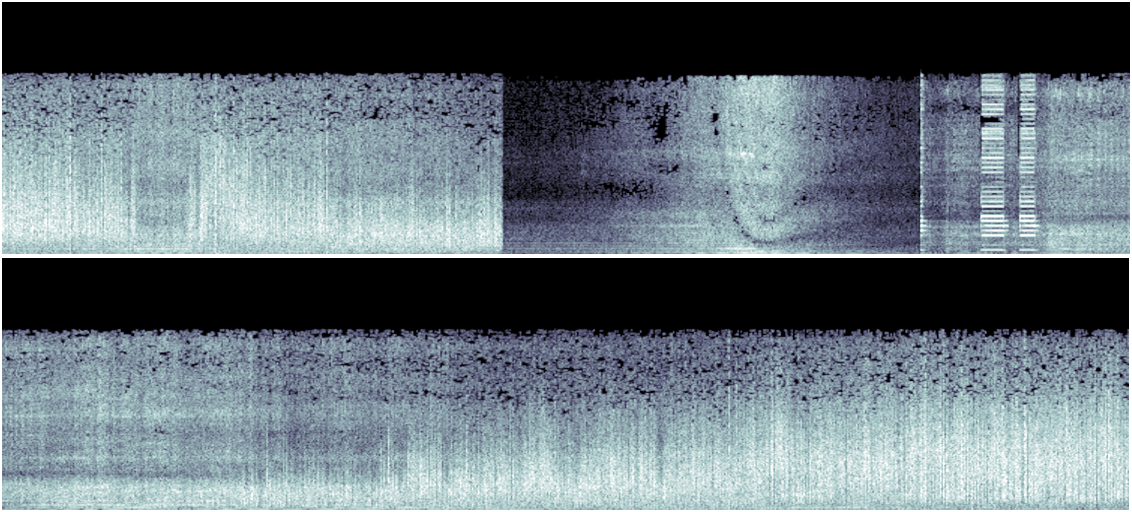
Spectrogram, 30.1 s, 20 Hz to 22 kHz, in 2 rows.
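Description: Onboard sound of a Honda CB150F's single-cylinder engine being ridden hard, under heavy wind noise on the microphone. Its note climbs and dips with the revs and gear changes, and falls away in a quieter stretch about a quarter of the way in.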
